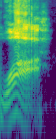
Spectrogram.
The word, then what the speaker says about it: Roy: Stephen Wah. That's you, Joe. Well, it's spelled Roy.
